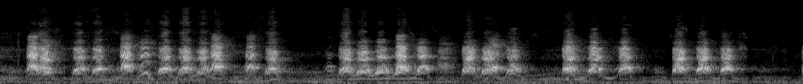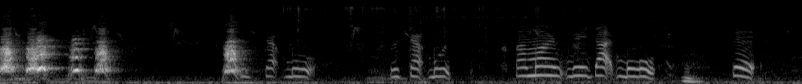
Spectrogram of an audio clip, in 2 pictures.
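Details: Dogs barking in tight, repeated bursts for the first half, then quieter; later come thin, high whining or squealing calls, possibly a dog whimpering, against low background rumble.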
